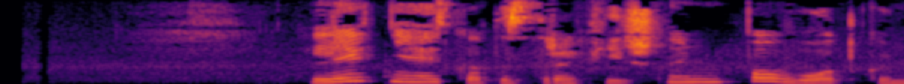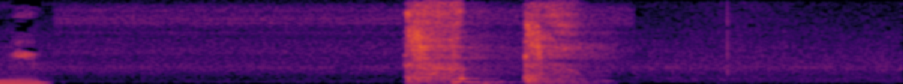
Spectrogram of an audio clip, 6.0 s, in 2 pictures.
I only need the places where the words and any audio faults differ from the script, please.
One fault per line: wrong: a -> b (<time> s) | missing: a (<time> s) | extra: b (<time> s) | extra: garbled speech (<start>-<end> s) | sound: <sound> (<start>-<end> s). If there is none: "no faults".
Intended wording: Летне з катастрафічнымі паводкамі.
sound: cough (4.3-5.1 s)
